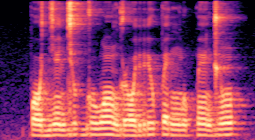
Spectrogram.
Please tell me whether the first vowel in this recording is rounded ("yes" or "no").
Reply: yes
